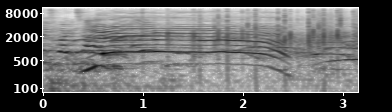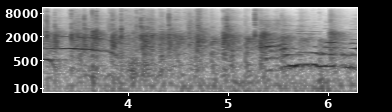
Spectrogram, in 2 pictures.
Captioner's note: so much cheering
